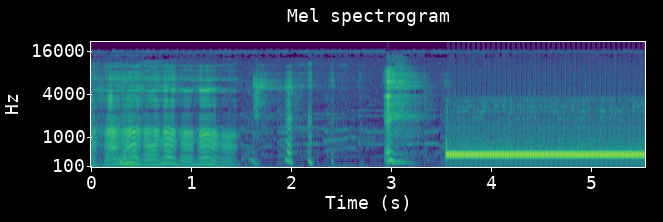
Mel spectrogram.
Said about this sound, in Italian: Il terzo squillo.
